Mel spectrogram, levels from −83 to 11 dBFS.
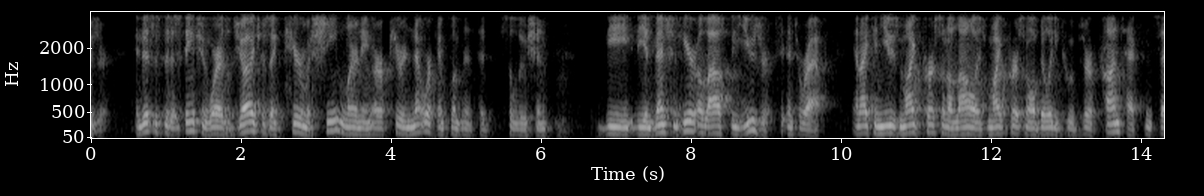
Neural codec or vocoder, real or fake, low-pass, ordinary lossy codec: codec, 16 kHz, 4 kbps, FunCodec, trained on Chinese and English, 50 frames a second; fake; 3.6 kHz; Opus, 16 kbps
